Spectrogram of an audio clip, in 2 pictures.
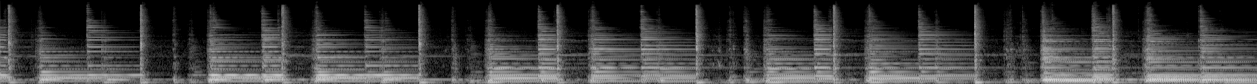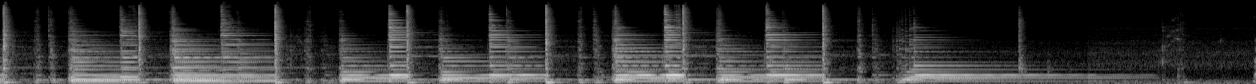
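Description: Fingerpicked acoustic guitar accompaniment with a steady, percussive rhythm, bass notes and chords alternating, played alone and clearly up close.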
